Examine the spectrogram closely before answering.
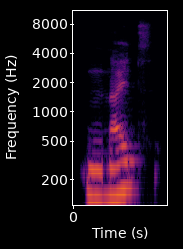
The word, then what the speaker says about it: knight: used to it but it has a silent k at the front of it which is a germanic influence on the english language you see in a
